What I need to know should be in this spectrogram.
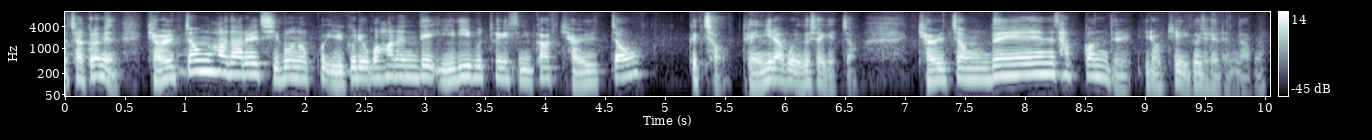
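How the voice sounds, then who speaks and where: Animated male English grammar lecturer. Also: medium pitch. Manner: checks in with students constantly, repeating key points; drawls key phrases slowly for emphasis. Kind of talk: online lecture.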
